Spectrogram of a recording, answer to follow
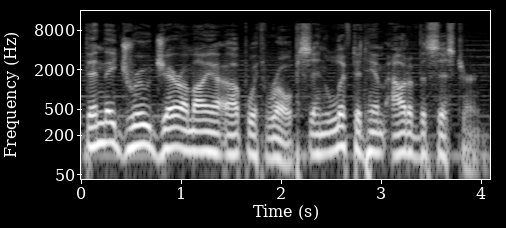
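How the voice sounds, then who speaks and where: A man's voice: fairly low pitch, moderate pace, a little mellow, soft background music. A man narrating scripture as part of a dramatized audio reading.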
